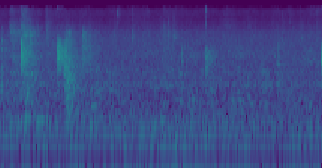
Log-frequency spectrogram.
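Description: Snooker shot: a sharp click of the cue tip striking the cue ball, then a second click about half a second later as the cue ball hits a red, with a faint tick a couple of seconds on.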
